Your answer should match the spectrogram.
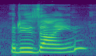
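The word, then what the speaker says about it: resign: फॉरेन, नाउ, नेट, साइन, align, रिज़ाइन। L silent, L कब silent होता है?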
